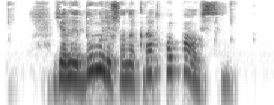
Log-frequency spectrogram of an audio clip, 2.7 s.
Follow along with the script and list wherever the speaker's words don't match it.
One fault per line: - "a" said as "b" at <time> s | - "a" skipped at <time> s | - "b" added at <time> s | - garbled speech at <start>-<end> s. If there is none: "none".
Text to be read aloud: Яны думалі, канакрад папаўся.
none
